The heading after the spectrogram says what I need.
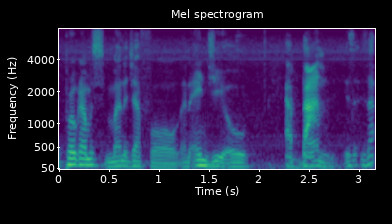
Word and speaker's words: ABAN: She's a programs manager for an NGO, ABAN. Is that how to pronounce it? Yes, ABAN against neglect.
